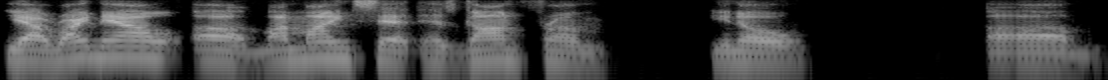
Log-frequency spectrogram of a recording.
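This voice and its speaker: Earnest middle-aged man, higher-pitched voice. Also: fairly even intonation, slow, pushed and bright, dry recording, studio quality. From Santa Ana, California. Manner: earnest, repeats himself, many restarts. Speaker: guest. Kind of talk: podcast interview conversation.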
